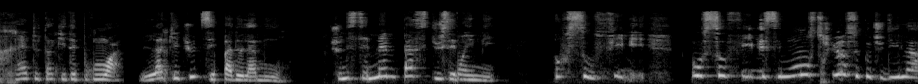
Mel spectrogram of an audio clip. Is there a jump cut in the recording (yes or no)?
yes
